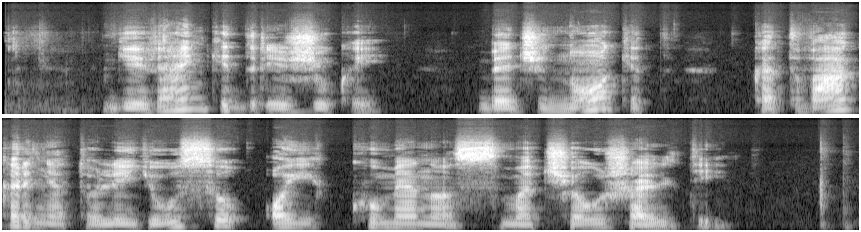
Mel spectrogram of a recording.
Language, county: Lithuanian, Vilnius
